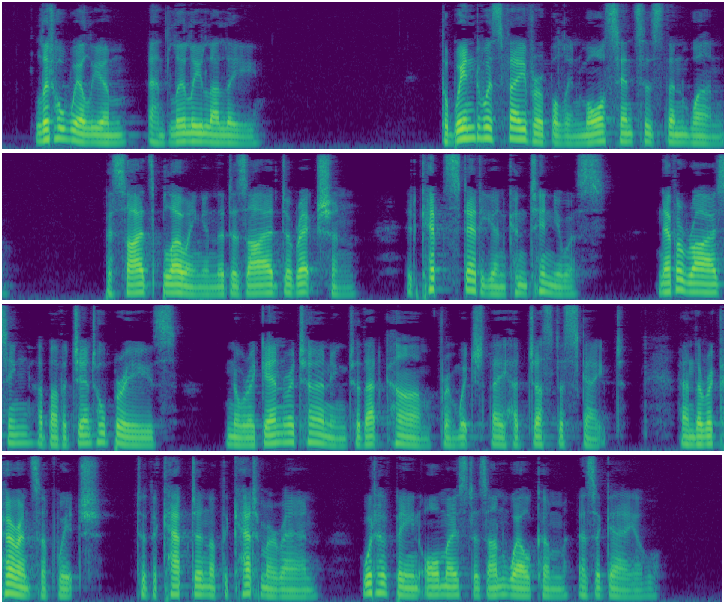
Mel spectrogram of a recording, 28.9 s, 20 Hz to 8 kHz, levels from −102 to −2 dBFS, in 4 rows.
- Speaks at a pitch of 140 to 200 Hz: No, low, 110 Hz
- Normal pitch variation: Yes, average, 3.2 semitones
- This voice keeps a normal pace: No, slow, 130 wpm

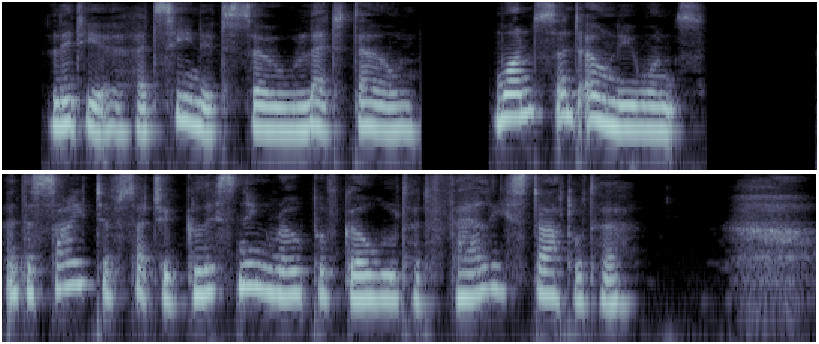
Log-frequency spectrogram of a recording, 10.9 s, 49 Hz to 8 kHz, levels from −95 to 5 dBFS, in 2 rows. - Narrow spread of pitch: No, average, 4.5 semitones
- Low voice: No, high, 190 Hz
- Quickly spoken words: No, average, 140 wpm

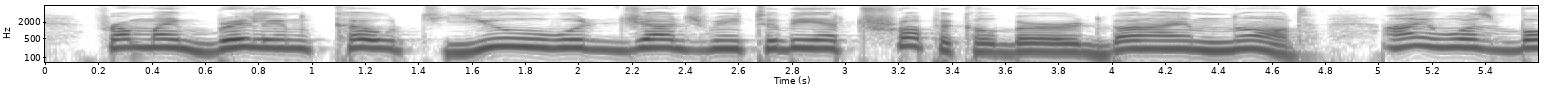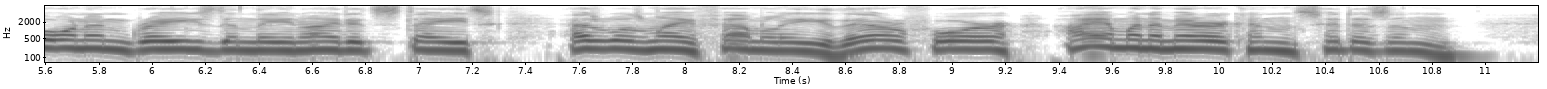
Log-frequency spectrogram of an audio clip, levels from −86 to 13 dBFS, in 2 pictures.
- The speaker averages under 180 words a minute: No, average, 190 wpm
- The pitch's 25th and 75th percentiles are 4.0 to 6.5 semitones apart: No, average, 3.2 semitones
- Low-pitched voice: No, high, 200 Hz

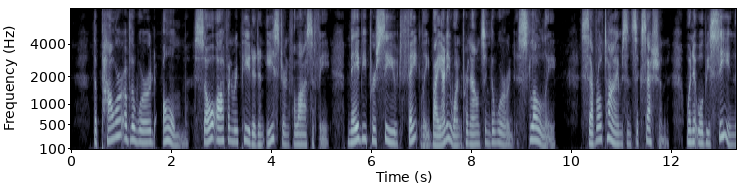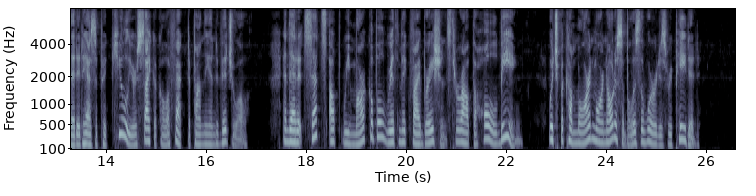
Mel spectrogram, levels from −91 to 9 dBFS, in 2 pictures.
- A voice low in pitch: No, high, 190 Hz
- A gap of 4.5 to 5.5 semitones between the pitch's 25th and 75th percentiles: Yes, average, 4.8 semitones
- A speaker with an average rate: Yes, average, 150 wpm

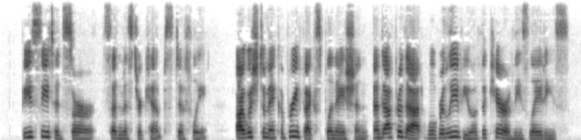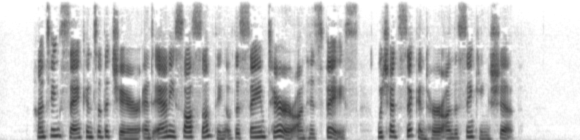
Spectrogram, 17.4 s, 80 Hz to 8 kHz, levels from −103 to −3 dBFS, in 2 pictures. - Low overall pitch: No, high, 225 Hz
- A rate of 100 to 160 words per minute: No, average, 170 wpm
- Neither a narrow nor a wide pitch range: No, wide, 6.6 semitones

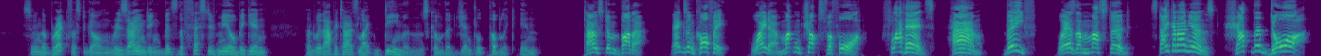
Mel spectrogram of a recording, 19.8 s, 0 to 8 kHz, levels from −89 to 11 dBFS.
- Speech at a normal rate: No, slow, 130 wpm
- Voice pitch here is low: Yes, low, 125 Hz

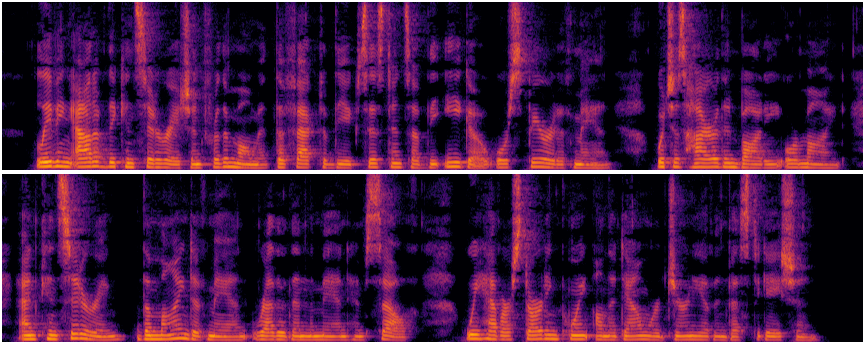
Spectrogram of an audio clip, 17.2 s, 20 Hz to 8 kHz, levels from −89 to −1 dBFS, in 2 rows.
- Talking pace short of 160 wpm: No, average, 165 wpm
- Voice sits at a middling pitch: Yes, medium, 165 Hz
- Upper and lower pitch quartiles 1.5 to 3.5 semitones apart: Yes, average, 2.9 semitones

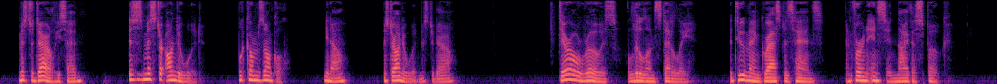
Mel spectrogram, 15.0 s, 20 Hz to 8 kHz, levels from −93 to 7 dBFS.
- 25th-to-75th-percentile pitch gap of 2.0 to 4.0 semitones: No, average, 4.7 semitones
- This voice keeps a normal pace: No, slow, 130 wpm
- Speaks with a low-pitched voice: Yes, low, 125 Hz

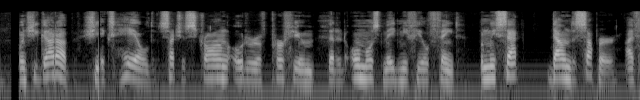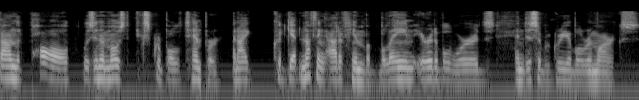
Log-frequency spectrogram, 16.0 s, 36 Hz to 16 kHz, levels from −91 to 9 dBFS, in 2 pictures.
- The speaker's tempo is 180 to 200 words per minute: Yes, average, 190 wpm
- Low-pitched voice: Yes, low, 125 Hz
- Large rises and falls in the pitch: No, average, 4.3 semitones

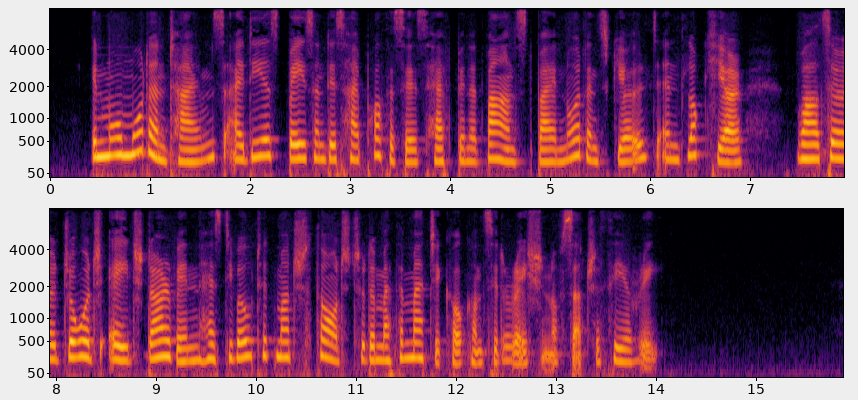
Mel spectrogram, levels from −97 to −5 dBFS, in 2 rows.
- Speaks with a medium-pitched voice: No, high, 220 Hz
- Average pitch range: Yes, average, 4.6 semitones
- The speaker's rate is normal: No, slow, 130 wpm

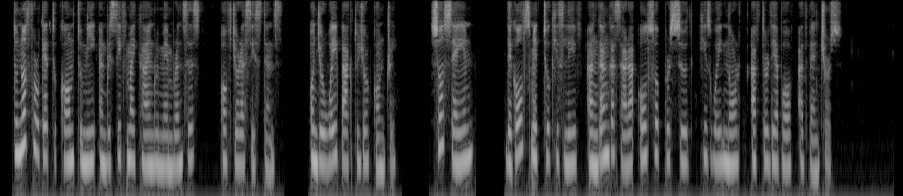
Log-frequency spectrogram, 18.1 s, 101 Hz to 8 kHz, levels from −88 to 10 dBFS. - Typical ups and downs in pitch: No, narrow, 2.2 semitones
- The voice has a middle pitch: No, high, 215 Hz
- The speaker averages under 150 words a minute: Yes, slow, 135 wpm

